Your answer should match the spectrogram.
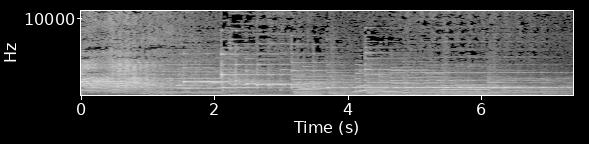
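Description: A horse neighs loudly, a long shrill whinny that wavers and shifts pitch in several quavering bursts over about seven seconds, with no one speaking.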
